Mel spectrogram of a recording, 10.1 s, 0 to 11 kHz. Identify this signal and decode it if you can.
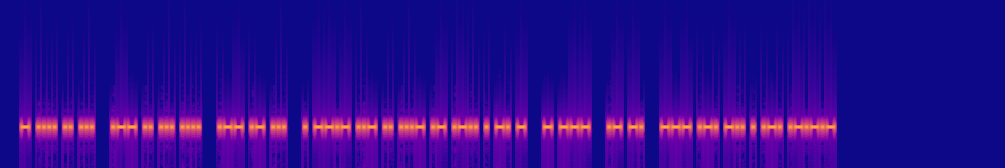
Morse code, heard as a keyed tone, about 42 wpm, 700 Hz. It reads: THIS WISH WAS EQUIVALENT TO AN ORDER.
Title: Sentences from Top 1600 Words 45wpm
